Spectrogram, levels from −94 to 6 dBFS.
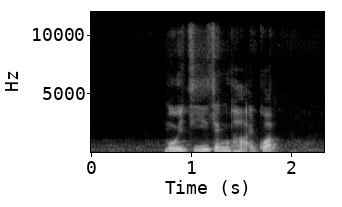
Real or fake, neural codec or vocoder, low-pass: fake; codec, 24 kHz, 3.1 kbps, DualCodec; 10.8 kHz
